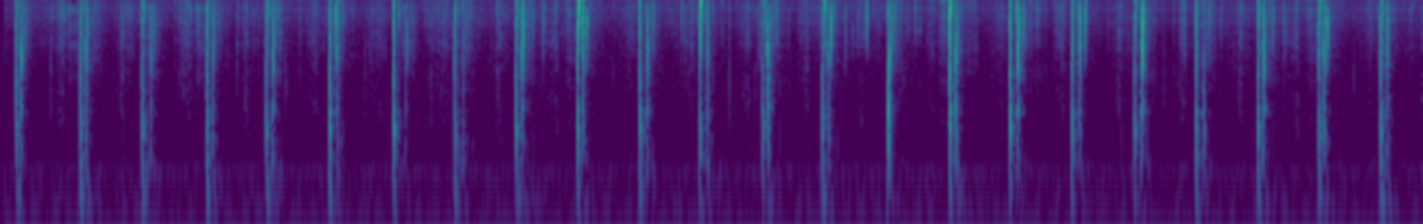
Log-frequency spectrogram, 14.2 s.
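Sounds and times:
footsteps on concrete: 0.1 - 14.2.

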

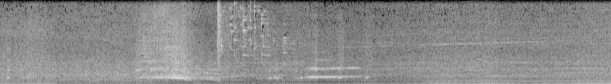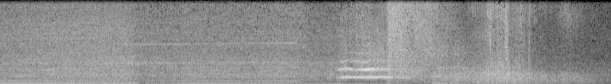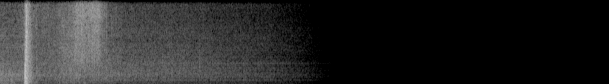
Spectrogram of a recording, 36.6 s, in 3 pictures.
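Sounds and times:
two vehicles driving at high speed: 0.0 - 29.4
vehicles broadsiding each other off road: 2.6 - 7.9, 18.8 - 25.8
vehicle knocked off road into water: 19.3 - 23.0.

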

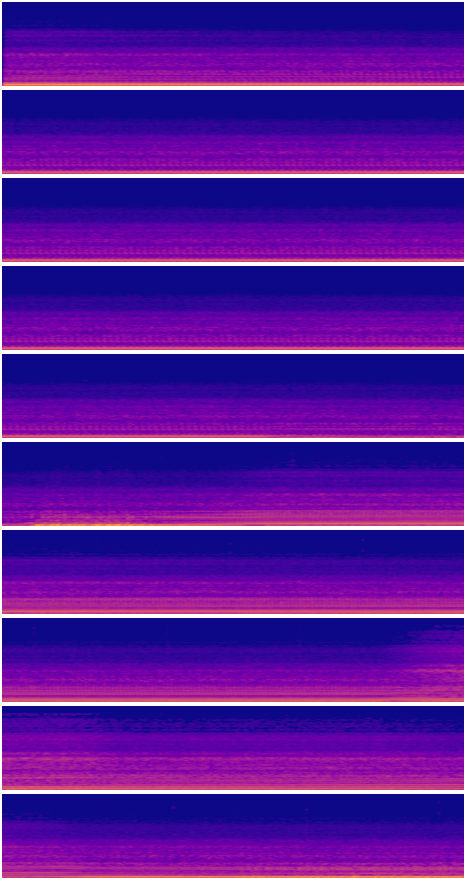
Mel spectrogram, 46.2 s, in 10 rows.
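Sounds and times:
Chevy V-6 engine idling and accelerating: 0.0 - 46.1.

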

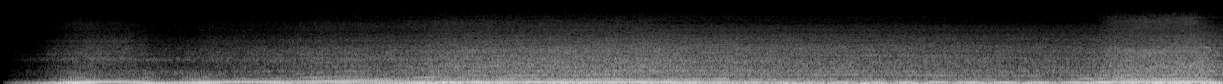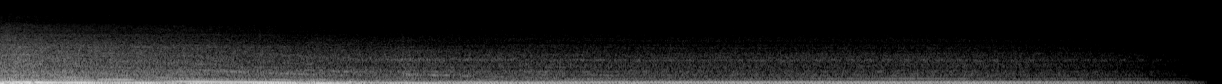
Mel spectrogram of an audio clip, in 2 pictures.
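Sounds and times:
Dodge Ram driving fast: 0.4 - 18.7.

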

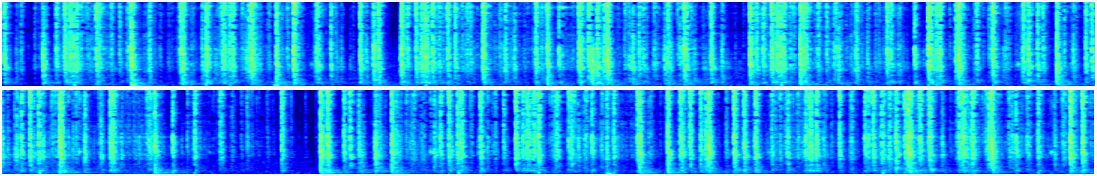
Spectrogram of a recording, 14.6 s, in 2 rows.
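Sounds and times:
multiple steel shell casings moving: 0.2 - 14.4.

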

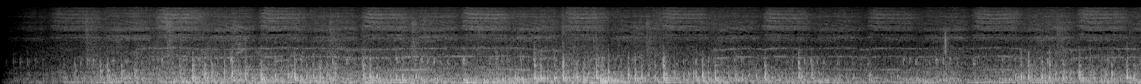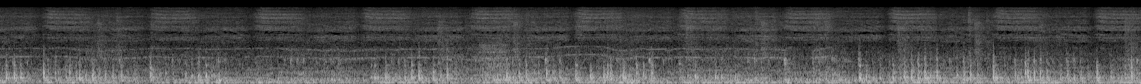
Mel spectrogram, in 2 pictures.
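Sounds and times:
metallic machine rumble: 0.0 - 22.8
pneumatic whine: 0.0 - 22.8
small steam pump: 0.0 - 22.8.

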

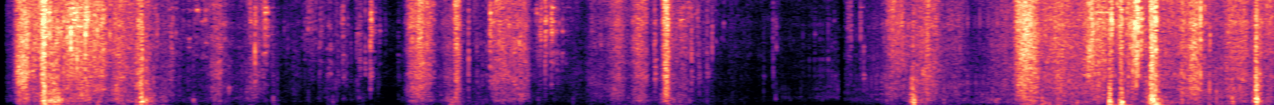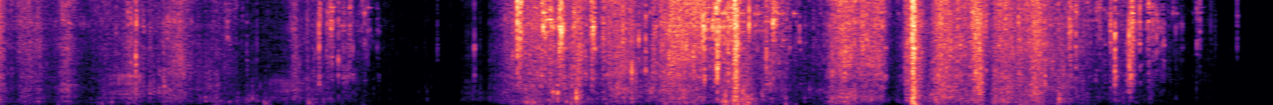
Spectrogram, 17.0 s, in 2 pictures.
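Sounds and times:
body crawling with gear: 0.0 - 16.7
body falls: 0.1 - 1.4, 5.9 - 9.0, 12.1 - 16.0.

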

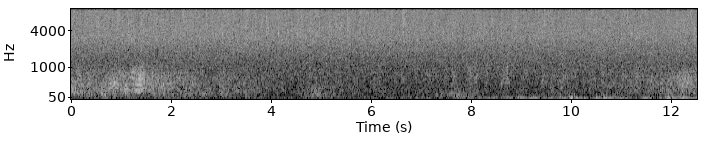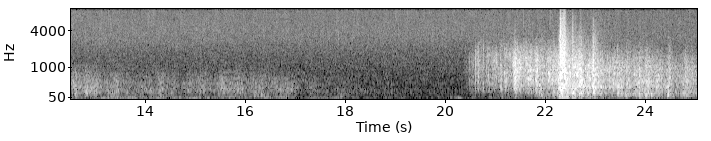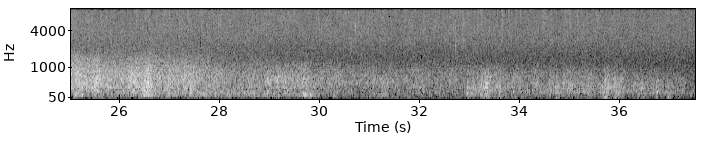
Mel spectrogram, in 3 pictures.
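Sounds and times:
rain at Blue Mountain Lake Adirondacks New York: 0.0 - 37.5
continuous thunder at Blue Mountain Lake Adirondacks New York: 11.7 - 18.1, 20.4 - 37.5.

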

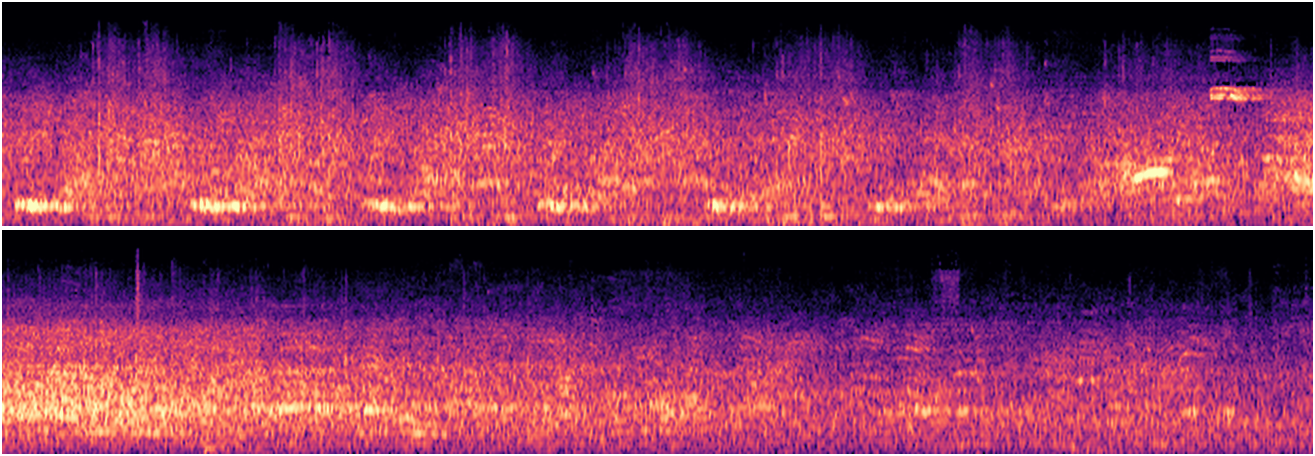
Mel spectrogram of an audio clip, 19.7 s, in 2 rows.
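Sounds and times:
gym crowd cheering: 0.0 - 19.6.

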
